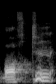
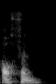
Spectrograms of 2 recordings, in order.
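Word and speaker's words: often: British pronunciation is ऑफ्टन and American pronunciation is ऑफन। तो हम क्योंकि ब्रिटिश कोर्स कर रहे हैं, हम इसको ऑफ्टन पढ़ते हैं।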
